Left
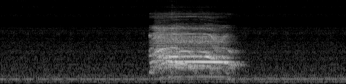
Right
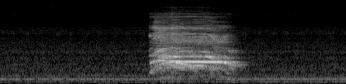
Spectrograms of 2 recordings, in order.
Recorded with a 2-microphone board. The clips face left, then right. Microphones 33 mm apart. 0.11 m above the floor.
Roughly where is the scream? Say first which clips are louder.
Even; left.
